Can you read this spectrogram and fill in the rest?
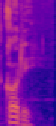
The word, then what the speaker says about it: Cori: Hay hermanas y hermanos que no pueden pronunciar la palabra, por ejemplo, Cori. ¿Y por qué se lo cambiaron? Se lo cambiaron por Curi.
